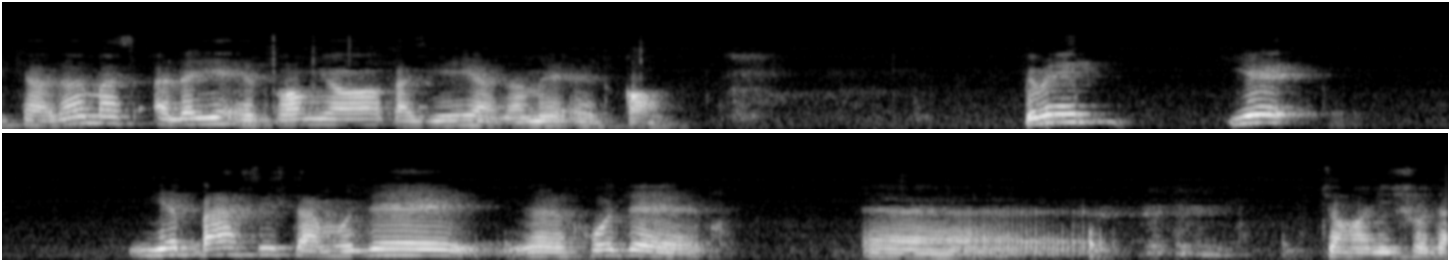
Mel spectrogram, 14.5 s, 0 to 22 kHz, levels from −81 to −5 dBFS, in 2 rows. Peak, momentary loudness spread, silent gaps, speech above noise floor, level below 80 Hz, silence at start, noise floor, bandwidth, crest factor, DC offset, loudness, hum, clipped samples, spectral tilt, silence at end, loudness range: -2 dBFS; 15 LU; none; 41 dB; -72 dBFS; 0 s; -62 dBFS; 7 kHz; 20 dB; under 0.1%; -21 LUFS; none; under 0.1%; -8.5 dB/octave; 0 s; 5 LU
